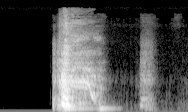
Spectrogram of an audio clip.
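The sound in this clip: Throat clearing from someone with nacho chip fragments stuck in the back of the throat: a rough, gravelly rasp lasting under a second, then one brief, quieter clearing sound, with no talking.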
